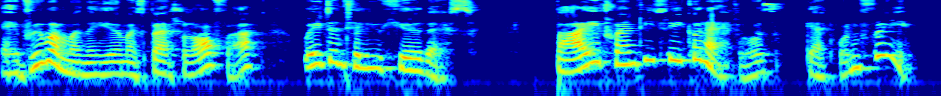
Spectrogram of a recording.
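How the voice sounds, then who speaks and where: A woman voicing an eccentric, eager male newsagent in a storybook, deliberate and full of salesman's enthusiasm. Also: mid-range voice, big pitch swings, darkish tone, lightly acted. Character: eccentric, eager male newsagent pushing odd special offers. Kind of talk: storybook character voice.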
